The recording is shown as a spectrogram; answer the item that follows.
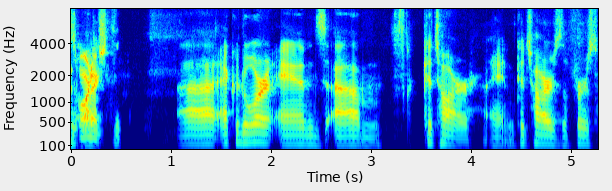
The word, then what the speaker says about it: Qatar: It's not pronounced Qatar. It's pronounced Qatar.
